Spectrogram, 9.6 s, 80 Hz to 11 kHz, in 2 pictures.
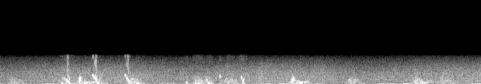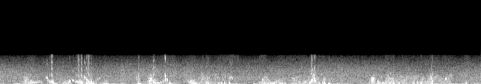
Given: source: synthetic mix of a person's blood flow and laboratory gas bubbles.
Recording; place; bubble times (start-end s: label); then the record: Doppler ultrasound of blood flow; precordium
0.58-0.77 s: bubbles
0.83-1.04 s: bubbles
1.22-1.45 s: bubbles
1.84-1.89 s: bubbles
1.92-2.48 s: bubbles
5.08-5.17 s: bubbles
5.24-5.92 s: bubbles
6.15-6.26 s: bubbles
6.30-6.40 s: bubbles
6.42-6.57 s: bubbles
6.66-7.20 s: bubbles
7.34-7.48 s: bubbles
7.58-8.14 s: bubbles
8.56-9.35 s: bubbles
9.44-9.51 s: bubbles
From the record:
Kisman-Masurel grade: 332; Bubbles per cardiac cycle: rolling drumbeat, 9 or more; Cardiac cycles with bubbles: 50 to 99%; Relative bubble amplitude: moderate (0.250 to 0.450); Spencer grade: 3 (all of the cardiac periods contain showers or single bubble signals, but not dominating or overriding the cardiac motion signals); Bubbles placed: anywhere in the cardiac cycle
